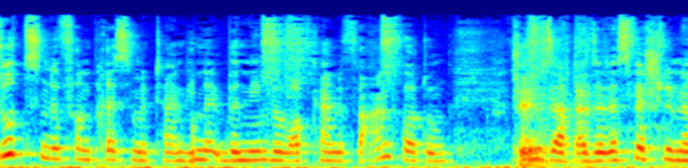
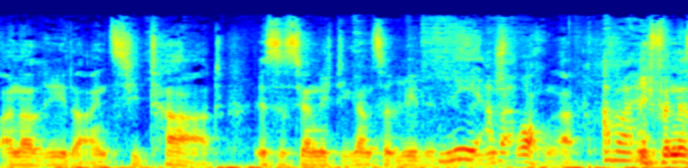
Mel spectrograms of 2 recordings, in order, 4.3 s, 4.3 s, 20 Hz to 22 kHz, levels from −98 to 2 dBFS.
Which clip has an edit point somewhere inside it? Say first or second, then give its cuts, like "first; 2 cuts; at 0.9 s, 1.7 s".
first; 2 cuts; at 1.2 s, 3.2 s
